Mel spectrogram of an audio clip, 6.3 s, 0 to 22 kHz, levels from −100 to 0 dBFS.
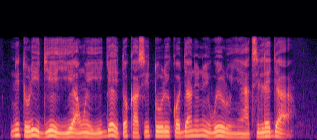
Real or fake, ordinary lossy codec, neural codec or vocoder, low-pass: real; none; none; 7.2 kHz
